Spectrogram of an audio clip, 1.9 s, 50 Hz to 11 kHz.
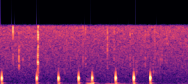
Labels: {"label": "biophony, knock croak", "recorder": "SoundTrap 300"}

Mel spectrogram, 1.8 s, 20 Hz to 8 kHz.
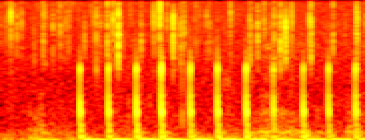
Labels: {"label": "biophony, knock", "recorder": "SoundTrap 300"}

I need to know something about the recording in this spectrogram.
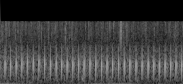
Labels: {"label": "biophony, rattle", "recorder": "SoundTrap 500"}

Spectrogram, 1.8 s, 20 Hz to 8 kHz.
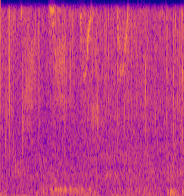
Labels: {"label": "biophony, dolphin", "recorder": "SoundTrap 500"}
{"label": "biophony", "recorder": "SoundTrap 500"}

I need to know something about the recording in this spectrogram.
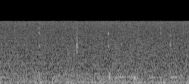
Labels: {"label": "ambient", "recorder": "HydroMoth"}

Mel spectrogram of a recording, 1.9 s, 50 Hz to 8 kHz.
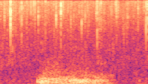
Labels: {"label": "biophony, growl", "recorder": "SoundTrap 500"}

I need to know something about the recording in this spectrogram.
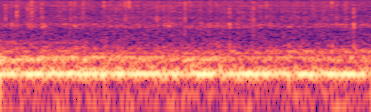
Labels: {"label": "anthrophony, boat engine", "recorder": "HydroMoth"}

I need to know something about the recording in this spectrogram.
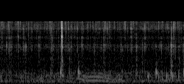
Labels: {"label": "biophony, cascading saw", "recorder": "HydroMoth"}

